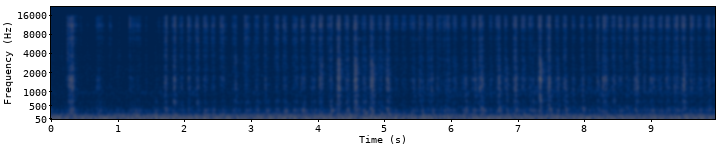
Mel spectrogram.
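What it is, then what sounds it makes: Scratch art paper being scratched. A wooden stylus scratches the coating of a flat black-coated scratch art sheet through a butterfly cutout in a blue plastic stencil resting on it. Quick, uneven rasping strokes, roughly four a second, make dry, crisp scratches over a steady low rumble, and each stroke stops short with no ring.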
